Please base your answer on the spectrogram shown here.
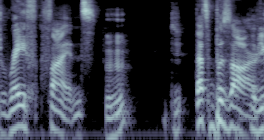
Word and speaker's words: Ralph Fiennes: Rafe Fiennes. What the fuck? It's Ray Fiennes. It's Rafe Fiennes.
